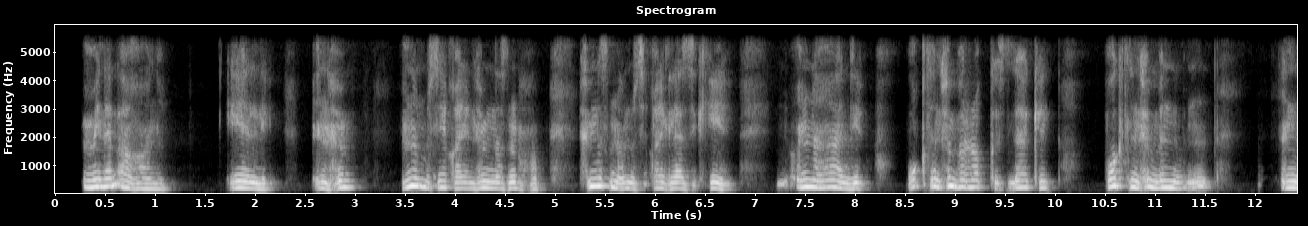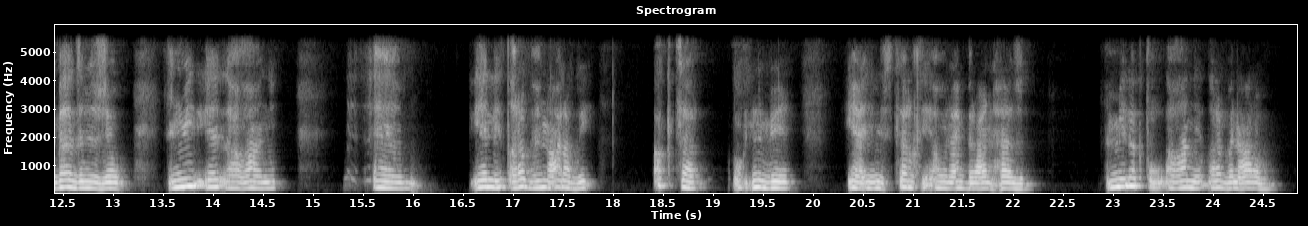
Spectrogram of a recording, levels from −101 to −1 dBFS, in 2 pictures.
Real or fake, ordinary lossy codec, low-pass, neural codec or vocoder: real; none; 5.4 kHz; none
